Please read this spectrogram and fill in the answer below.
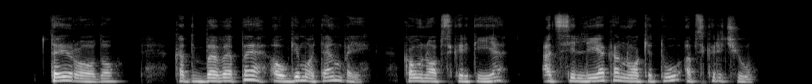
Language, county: Lithuanian, Alytus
